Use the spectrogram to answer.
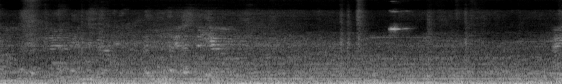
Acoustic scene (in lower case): bus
